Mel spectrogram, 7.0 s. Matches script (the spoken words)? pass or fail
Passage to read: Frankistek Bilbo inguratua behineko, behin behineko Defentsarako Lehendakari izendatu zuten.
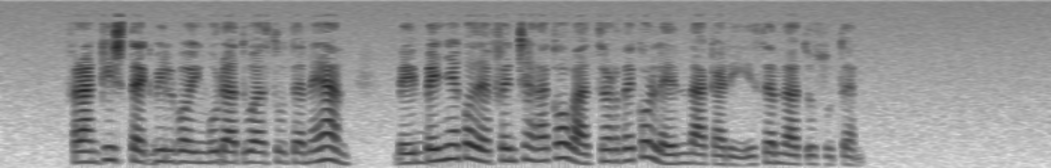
fail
